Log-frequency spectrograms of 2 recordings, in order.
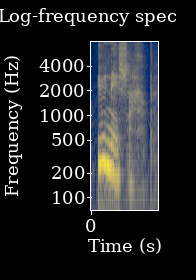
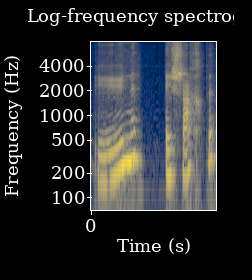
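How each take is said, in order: First: The two words are linked together smoothly. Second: The two words are said separately, without linking.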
